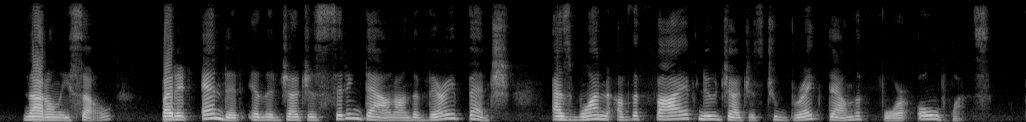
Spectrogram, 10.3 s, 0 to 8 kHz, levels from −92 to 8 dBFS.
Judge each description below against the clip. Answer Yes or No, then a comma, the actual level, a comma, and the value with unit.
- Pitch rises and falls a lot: No, average, 4.5 semitones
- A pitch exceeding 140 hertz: Yes, high, 190 Hz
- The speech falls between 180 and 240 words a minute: No, average, 170 wpm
